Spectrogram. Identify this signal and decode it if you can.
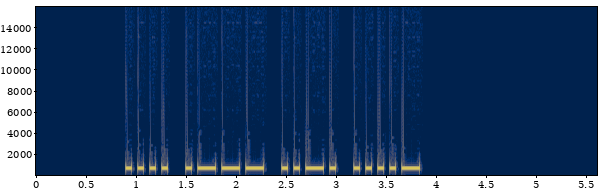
Morse code, heard as a keyed tone, about 20 wpm, 700 Hz. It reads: HJF4
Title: Four Letter-Number Combinations - 20wpm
